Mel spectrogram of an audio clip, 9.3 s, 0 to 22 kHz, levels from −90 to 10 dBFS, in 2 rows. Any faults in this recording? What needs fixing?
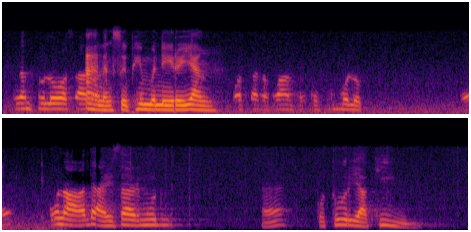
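The speech dips hard or cuts out in pieces at 0.06 to 0.83 s, 1.07 to 3.79 s, 4.52 to 4.78 s and 5.1 to 5.64 s. The drops reach roughly 30 to 40 dB. This is likely speech suppressed in double talk. The echo canceller mistook the talker for loudspeaker echo while both sides spoke, and turned everything down. Better double-talk detection in the canceller would prevent it.

From 1.02 to 1.08 s there is an echo leak. A short, faint copy of the voice returns about 0.2 s late, roughly 20 dB below the speech. The likely cause is an echo canceller on a loudspeaker side that did not fully remove its microphone pickup. A headset, or better-converged cancellation, would prevent it.

The background is gated by the echo canceller from 4.07 to 4.24 s. The room sound drops by about 40 dB for around 150 ms and then returns. The canceller clamped the microphone while the loudspeaker played. 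Gentler suppression, with comfort noise filling the gap, would prevent it.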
